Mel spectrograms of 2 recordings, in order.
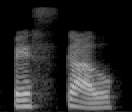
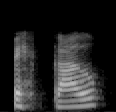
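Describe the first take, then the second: First: The s before the c is fully pronounced. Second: The s before the c is weakened.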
